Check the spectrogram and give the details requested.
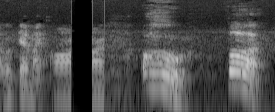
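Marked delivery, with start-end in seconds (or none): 1.4-2.7 a sudden high, loud curse of alarm; shocked curse. Retold or imitated. Seeing his injured arm the next morning, a high loud shocked curse. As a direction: blurt it out as the wound sinks in.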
